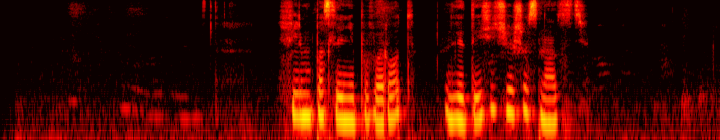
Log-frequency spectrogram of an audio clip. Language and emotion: Russian, neutral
